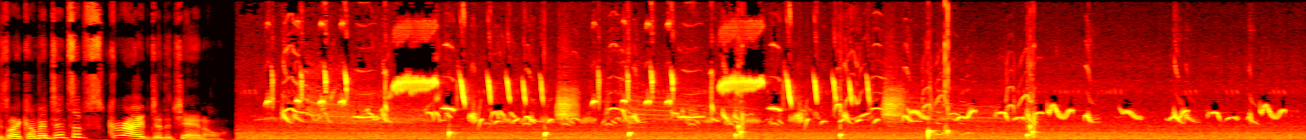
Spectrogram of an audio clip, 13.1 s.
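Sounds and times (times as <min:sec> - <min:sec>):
small birds chirping: 0:02.5 - 0:13.0
downward-sweeping bird call: 0:02.6 - 0:13.0.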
